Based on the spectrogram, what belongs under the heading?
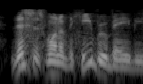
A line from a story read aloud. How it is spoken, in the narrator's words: she said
